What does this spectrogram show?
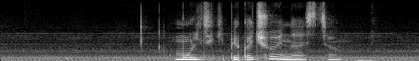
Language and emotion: Russian, neutral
